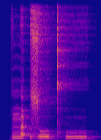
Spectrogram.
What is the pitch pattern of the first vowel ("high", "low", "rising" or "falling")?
high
